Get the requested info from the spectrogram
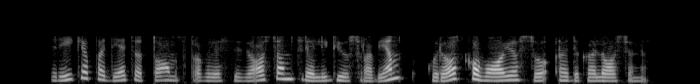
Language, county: Lithuanian, Klaipėda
